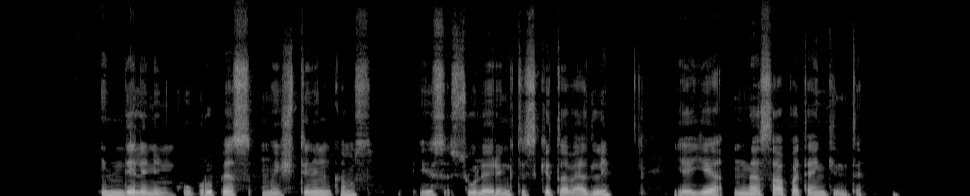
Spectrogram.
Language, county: Lithuanian, Kaunas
